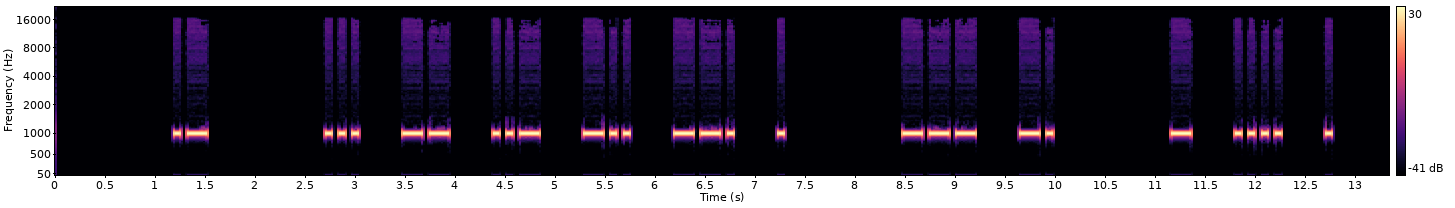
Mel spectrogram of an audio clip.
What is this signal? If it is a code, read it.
Morse code, heard as a keyed tone, about 18 wpm, spaced as for 12 wpm, 1000 Hz. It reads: A SMUDGE ON THE
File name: qotdfiles / 12wpm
